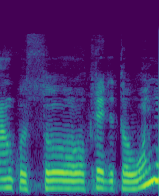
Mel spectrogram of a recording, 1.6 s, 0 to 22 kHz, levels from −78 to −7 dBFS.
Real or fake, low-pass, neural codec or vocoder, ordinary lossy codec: fake; 10.8 kHz; codec, 44.1 kHz, 3.4 kbps, Pupu-Codec; AAC, 32 kbps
